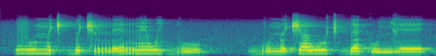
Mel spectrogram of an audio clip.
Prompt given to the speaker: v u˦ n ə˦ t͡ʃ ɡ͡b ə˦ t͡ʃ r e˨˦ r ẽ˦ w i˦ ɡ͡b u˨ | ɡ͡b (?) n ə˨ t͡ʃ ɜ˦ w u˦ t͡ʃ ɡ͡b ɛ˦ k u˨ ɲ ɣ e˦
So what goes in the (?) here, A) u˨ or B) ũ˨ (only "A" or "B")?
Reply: A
